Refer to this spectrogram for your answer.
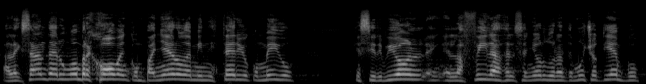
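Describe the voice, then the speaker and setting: A male pastor preaching a sermon in a church, dramatic, swinging between loud exclamations and hushed lines. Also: high-pitched, steady tone, brisk. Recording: reverberant church hall.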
